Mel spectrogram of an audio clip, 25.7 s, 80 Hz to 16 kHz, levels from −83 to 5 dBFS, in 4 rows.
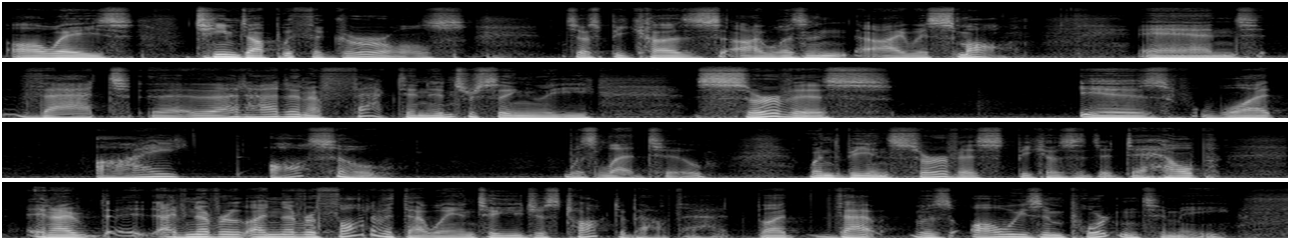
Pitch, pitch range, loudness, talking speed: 115 Hz, 105-135 Hz, -22 LUFS, 145 wpm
